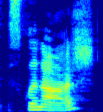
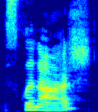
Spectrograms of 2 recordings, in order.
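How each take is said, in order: First: The r is the special Czech ř sound. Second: The r is the special Czech ř sound.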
